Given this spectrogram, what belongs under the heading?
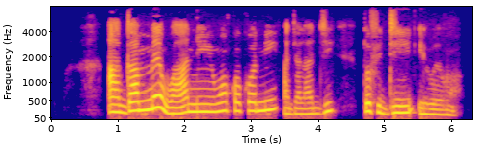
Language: Yoruba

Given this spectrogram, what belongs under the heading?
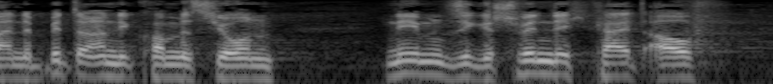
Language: German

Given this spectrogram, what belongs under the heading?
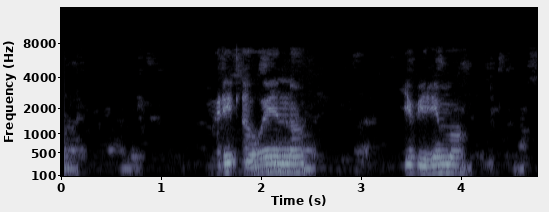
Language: Kinyarwanda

